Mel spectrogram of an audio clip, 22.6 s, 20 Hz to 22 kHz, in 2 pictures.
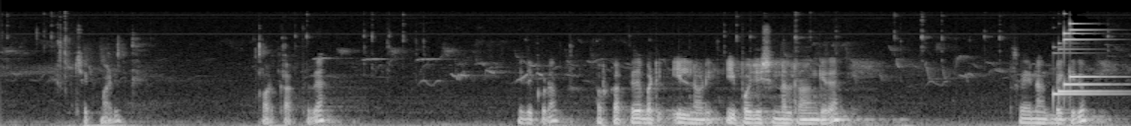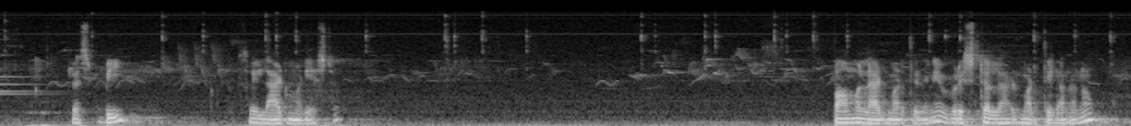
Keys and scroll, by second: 0.4 Return, 1.1 e, 2.4 ctrl+z, 5.3 ctrl+z, 12.1 b.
